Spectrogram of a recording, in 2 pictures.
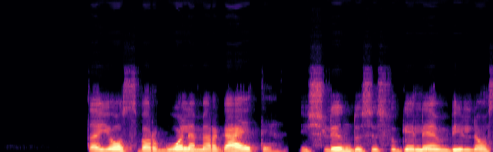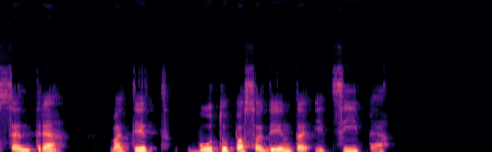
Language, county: Lithuanian, Telšiai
